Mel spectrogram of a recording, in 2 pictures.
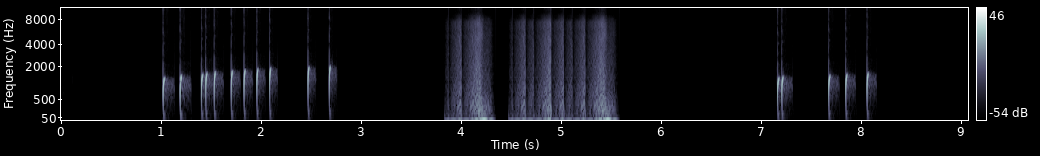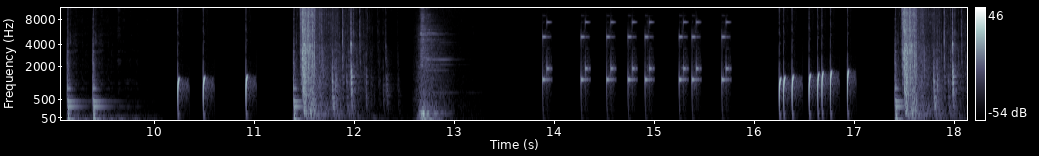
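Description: Game chimes ring out in quick rising bursts.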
